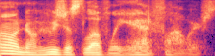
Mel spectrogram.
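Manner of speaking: put-on, heavy, dripping, most sarcastic tone possible. Quoting Lux's reply about him, imitating a very sarcastic tone. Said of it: "It's just like the most sarcastic tone".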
